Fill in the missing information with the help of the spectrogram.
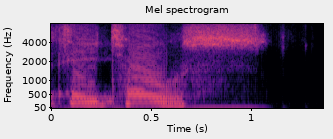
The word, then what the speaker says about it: aitos: Now that's spelled A-I-T-O-S. That's the Greek word for author. And the word is atos.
